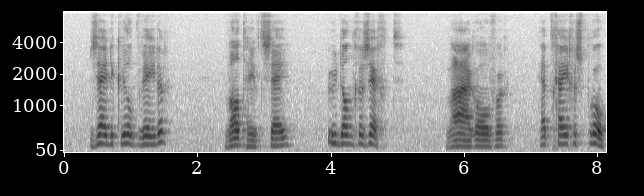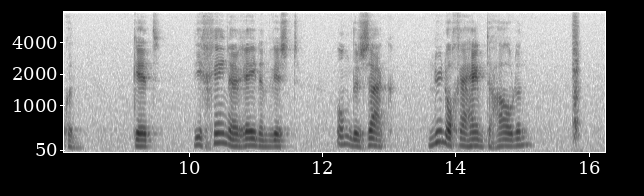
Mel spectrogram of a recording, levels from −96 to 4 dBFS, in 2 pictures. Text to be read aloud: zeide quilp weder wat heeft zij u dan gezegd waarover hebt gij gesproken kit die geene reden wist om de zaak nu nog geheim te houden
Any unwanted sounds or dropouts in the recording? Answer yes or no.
yes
